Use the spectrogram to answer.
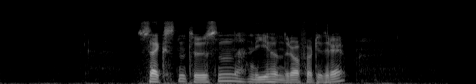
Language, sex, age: Norwegian, male, 53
